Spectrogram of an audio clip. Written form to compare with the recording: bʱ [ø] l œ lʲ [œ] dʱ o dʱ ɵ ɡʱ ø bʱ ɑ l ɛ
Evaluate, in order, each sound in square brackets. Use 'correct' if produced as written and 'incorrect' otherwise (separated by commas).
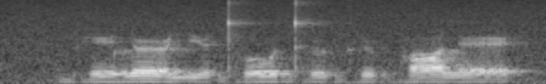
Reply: incorrect, correct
